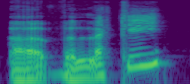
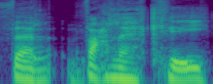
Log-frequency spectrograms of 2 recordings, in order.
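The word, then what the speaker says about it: Vallaki: So when we last left our adventurers, they had been doing a little exploring of the town of Velecki. I think it's supposed to be pronounced Valecki, but I'm not going to try and be consistent because it'll never work.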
